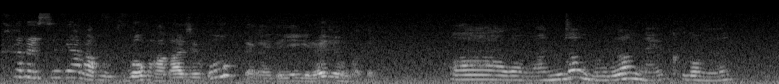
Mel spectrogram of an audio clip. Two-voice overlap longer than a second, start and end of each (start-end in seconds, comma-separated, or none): none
